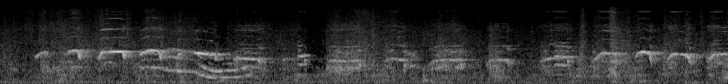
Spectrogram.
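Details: Four-week-old Australian Shepherd puppies, a litter raised with their mother Clementine on an Oklahoma farm, whimper together. Short, high, slightly falling cries repeat in uneven bursts, with a brief lull midway before the chorus resumes.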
